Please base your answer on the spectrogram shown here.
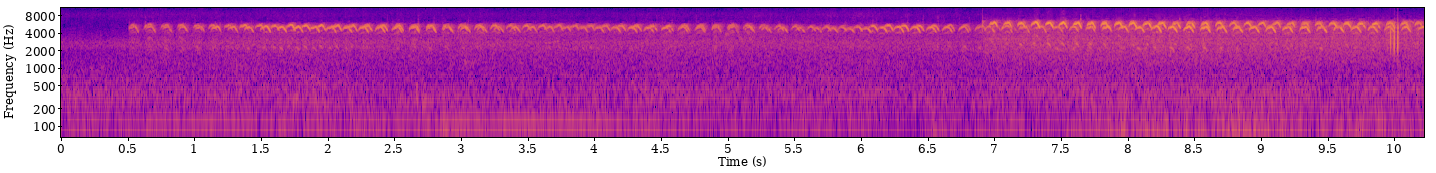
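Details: Wintering little bustards at Ag-Gol National Park, Azerbaijan, in November 2014: a fast train of high whistled pulses begins after a short quiet, then a louder, higher overlapping series takes over partway through.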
